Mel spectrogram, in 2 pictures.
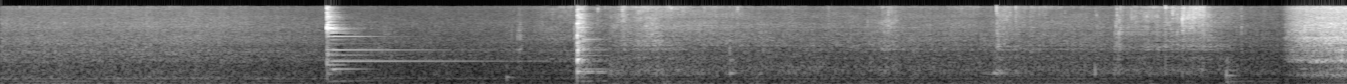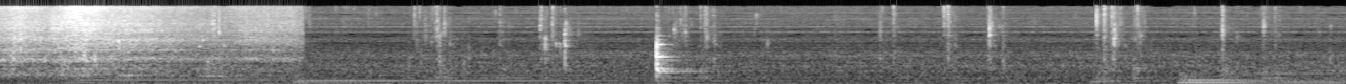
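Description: Beef and minced garlic sizzling in a stainless steel pot, with a metal spoon clinking sharply against the pot a few times. About six seconds in, a louder rush of hissing lasts nearly two seconds. Soft music comes in near the end.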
